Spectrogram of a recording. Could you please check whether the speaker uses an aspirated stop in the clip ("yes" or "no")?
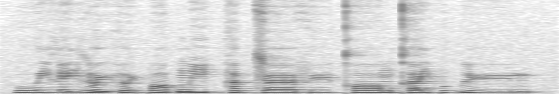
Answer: yes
